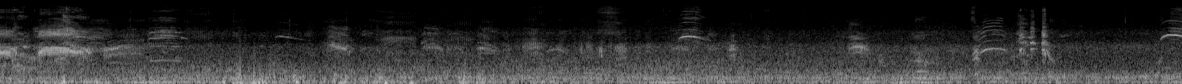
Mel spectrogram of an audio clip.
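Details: A flock of gulls near a diner at dinner time, giving scattered short harsh calls and a few rising wailing notes over a steady low rumble of background noise.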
